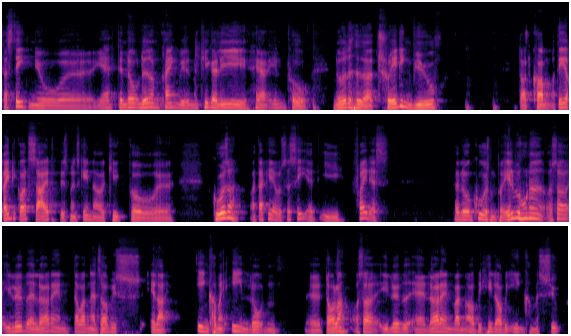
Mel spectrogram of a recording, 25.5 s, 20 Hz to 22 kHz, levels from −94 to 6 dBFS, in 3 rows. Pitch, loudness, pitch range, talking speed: 130 Hz, -31 LUFS, 115-145 Hz, 200 wpm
